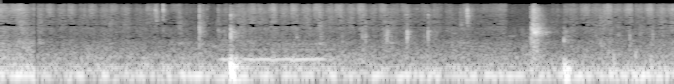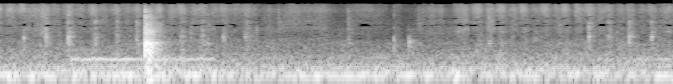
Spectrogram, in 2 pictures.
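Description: Rolling pin rolling samosa dough out on a stone rolling board: a faint rubbing, with a few soft knocks as the pin is moved.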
